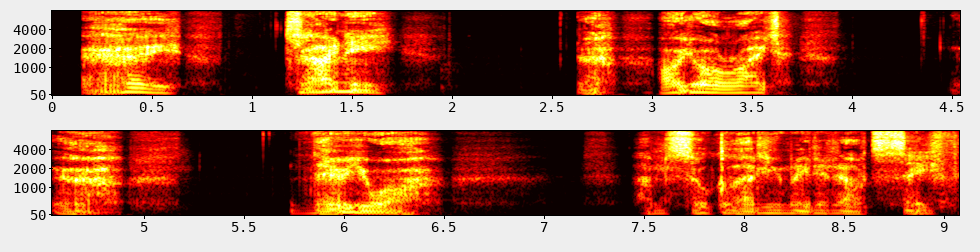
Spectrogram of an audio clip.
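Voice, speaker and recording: A raspy, put-on character voice moves at a fairly slow pace. Long, frequent pauses break it up. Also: man, very deep, low pitch for a man. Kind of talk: ASMR roleplay.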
